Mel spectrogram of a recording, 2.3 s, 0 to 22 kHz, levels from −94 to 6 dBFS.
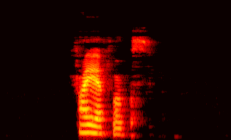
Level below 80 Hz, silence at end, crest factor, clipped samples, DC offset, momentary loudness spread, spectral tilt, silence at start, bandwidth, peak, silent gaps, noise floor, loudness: -86 dBFS; 0.85 s; 24 dB; under 0.1%; under 0.1%; 20 LU; -3 dB/octave; 0.8 s; 9.4 kHz; -6 dBFS; none; -87 dBFS; -22 LUFS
